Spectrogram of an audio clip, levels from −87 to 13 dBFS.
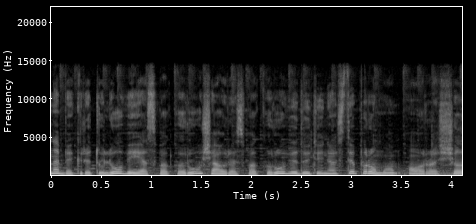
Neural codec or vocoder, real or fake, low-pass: vocoder, 48 kHz, 128 mel bands, Vocos; fake; 14.4 kHz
